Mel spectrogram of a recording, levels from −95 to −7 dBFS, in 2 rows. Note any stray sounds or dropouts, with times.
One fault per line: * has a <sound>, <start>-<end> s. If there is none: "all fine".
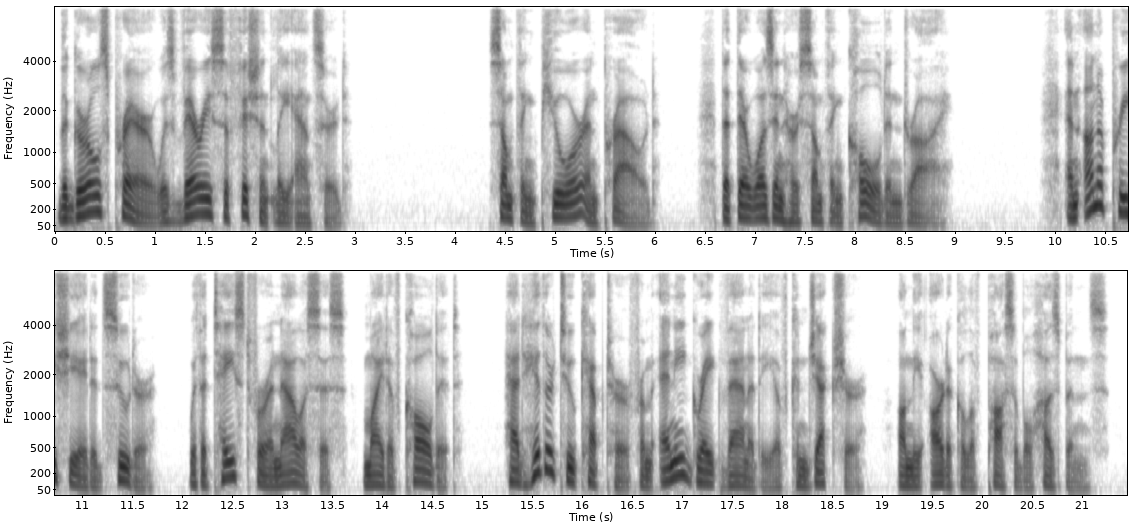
all fine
